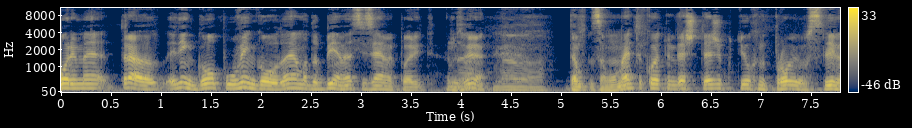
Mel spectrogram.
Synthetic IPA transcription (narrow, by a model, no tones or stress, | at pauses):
ɔɾimɛt̪ɾʲavəd̪ɐɛd̪inɡɔlˠpolˠovinɡɔlˠd̪ɛamɐd̪ɐbiɛmɛd̪ɐsizɛmɛpɐɾit̪ɛ̥ɾɐzbiɾɐ | d̪ɐzɐmomɛnt̪əkɔjt̪ʊnibɛʃɛ̥t̪ɛʒɛkʊ̥t̪iðoxnɐpɾɔbivɐsliv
